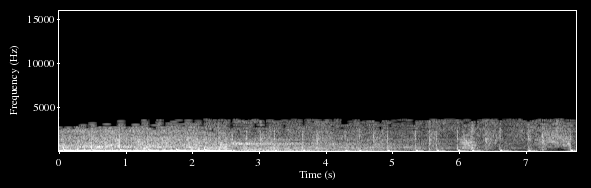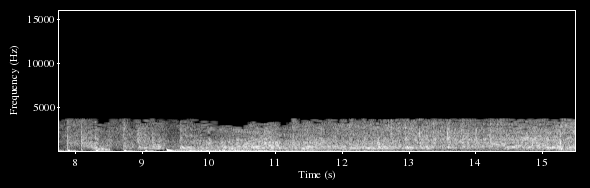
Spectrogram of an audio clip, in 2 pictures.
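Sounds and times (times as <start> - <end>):
progressive trance drums: 0.0 - 15.4.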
